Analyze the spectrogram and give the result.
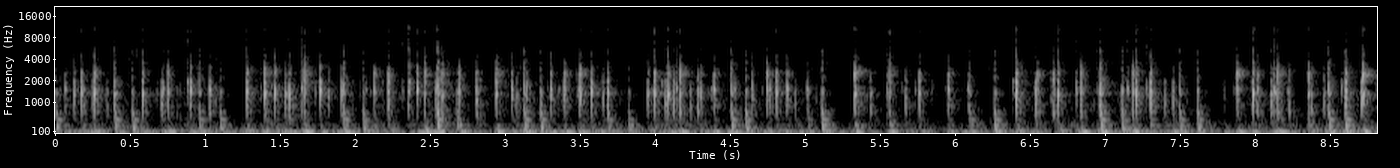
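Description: A white-case 60% mechanical keyboard with white and grey PBT plastic keycaps, resting on a desk mat, is typed on rapidly with the fingertips of both hands. The result is a dense, fast stream of short, dry key clacks with a low thocky body and brighter tops. There are brief pauses between bursts.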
